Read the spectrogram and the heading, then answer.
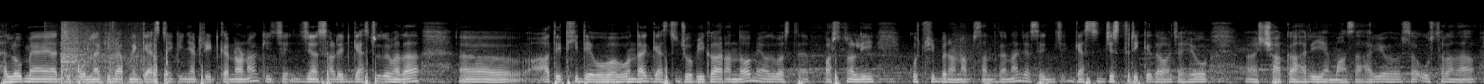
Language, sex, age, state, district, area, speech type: Dogri, male, 30-45, Jammu and Kashmir, Jammu, rural, spontaneous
